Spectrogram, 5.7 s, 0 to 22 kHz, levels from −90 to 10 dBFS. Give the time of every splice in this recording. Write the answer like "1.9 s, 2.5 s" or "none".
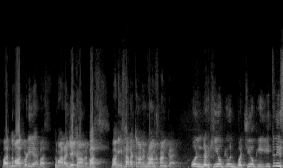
2.1 s, 3.6 s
